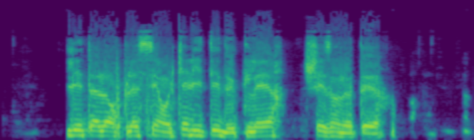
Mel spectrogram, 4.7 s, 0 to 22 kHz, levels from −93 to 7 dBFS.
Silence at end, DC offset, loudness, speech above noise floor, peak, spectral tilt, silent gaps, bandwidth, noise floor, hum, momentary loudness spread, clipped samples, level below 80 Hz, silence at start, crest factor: 0.05 s; under 0.1%; -11 LUFS; 45 dB; 0 dBFS; -4 dB/octave; none; 12 kHz; -55 dBFS; none; 6 LU; under 0.1%; -46 dBFS; 0.65 s; 12 dB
